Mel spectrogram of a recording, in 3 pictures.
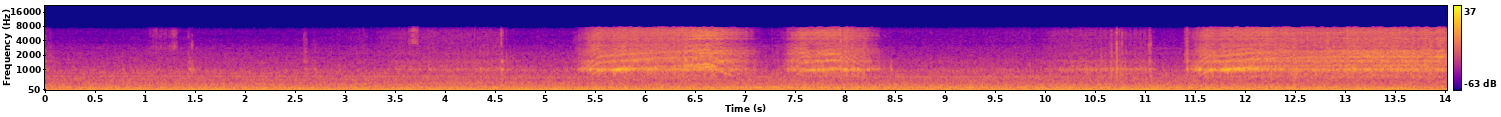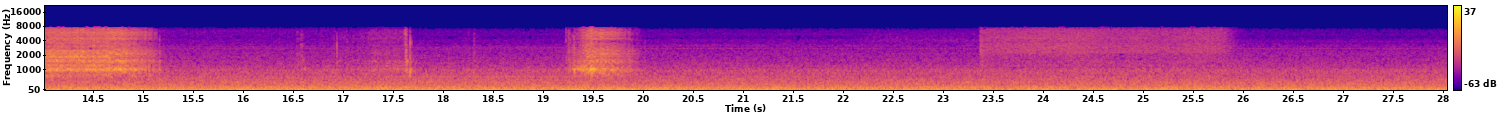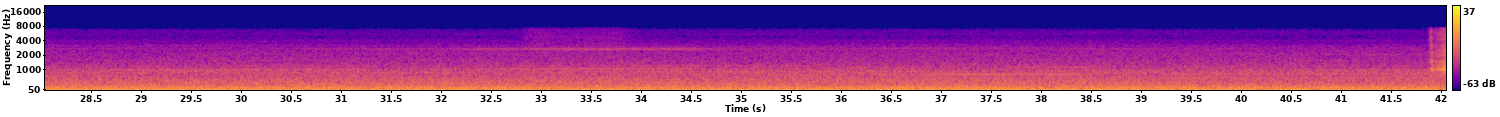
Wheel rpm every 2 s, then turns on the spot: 0, 10, 40, 80, 10, 30, 150, 60, 0, 10, 0, 0, 0, 0, 0, 0, 0, 0, 0, 0, 10.
none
